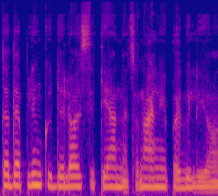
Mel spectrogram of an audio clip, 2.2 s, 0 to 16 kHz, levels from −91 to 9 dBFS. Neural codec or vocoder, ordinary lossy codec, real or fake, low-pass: none; Opus, 16 kbps; real; 14.4 kHz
